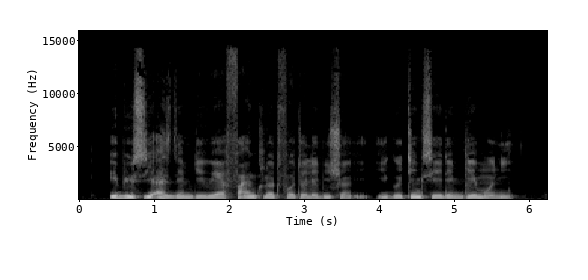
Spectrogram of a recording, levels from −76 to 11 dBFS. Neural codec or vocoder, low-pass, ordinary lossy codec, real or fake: vocoder, 44.1 kHz, 128 mel bands every 512 samples, BigVGAN v2; 14.4 kHz; MP3, 64 kbps; fake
